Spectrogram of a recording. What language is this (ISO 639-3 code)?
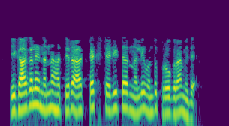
kan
